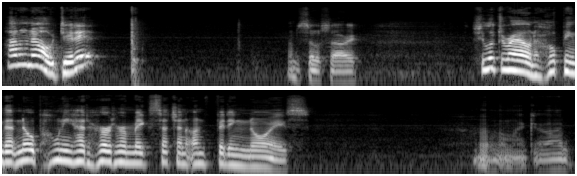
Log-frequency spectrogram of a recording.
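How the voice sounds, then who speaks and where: A man's voice: fairly high pitch, sing-song, measured pace, long pauses. A man reading fan fiction aloud at home, breaking off for sarcastic, exasperated commentary. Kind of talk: dramatic reading with comic asides.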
